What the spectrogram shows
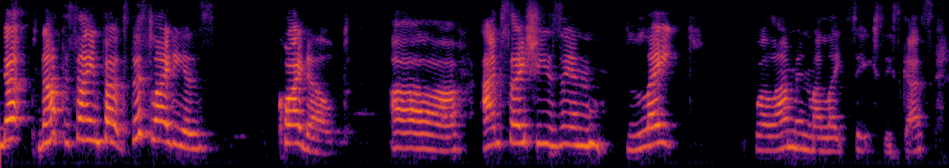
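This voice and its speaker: A woman with an American accent speaks very slowly in a raised, projected voice, her high pitch leaping through very wide swings, her bright, sharp tone rising and falling sharply in loudness around long, frequent pauses. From Georgia, US South. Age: 60s. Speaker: livestream host. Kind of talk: casual chat. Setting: livestream.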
